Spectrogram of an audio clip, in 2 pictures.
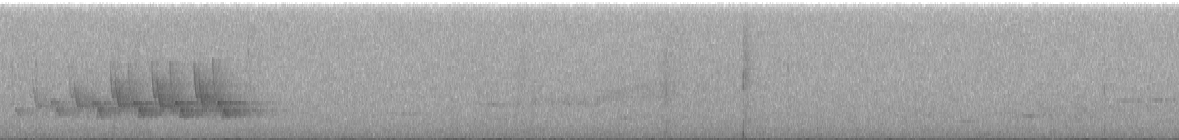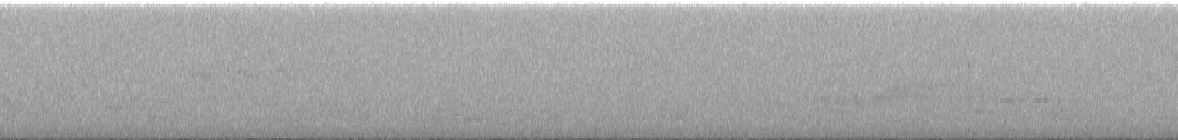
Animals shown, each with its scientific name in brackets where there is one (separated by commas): Black-throated Blue Warbler (Setophaga caerulescens), Hermit Thrush (Catharus guttatus), Black-throated Green Warbler (Setophaga virens), Ovenbird (Seiurus aurocapilla)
